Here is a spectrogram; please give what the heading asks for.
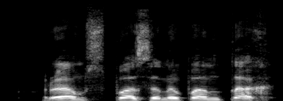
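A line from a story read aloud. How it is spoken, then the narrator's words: Snort. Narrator (Russian): хмыкнул Бабст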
